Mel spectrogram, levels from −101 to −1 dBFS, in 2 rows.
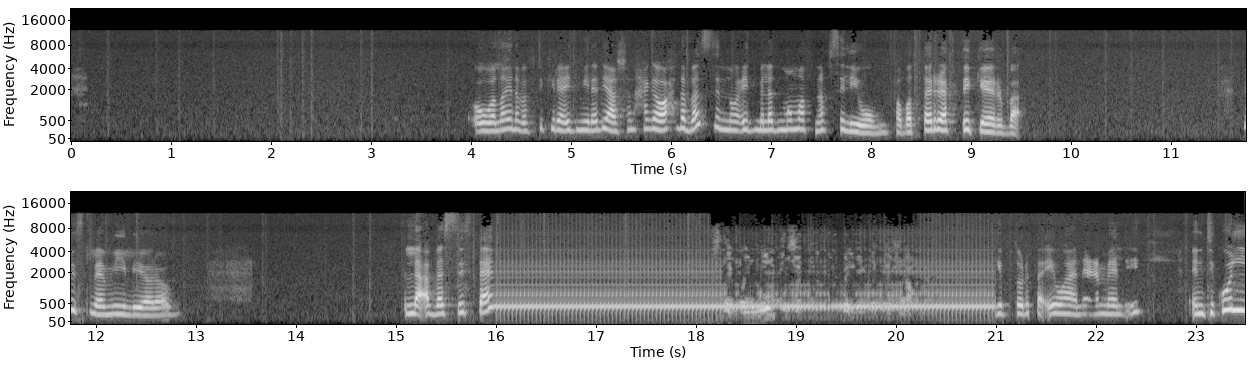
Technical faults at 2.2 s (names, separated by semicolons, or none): none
